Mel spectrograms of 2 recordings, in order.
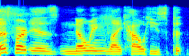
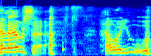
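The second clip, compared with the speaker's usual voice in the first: put-on proper British accent, pitched up; 6 semitones higher than usual. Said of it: "He's a freaking British".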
